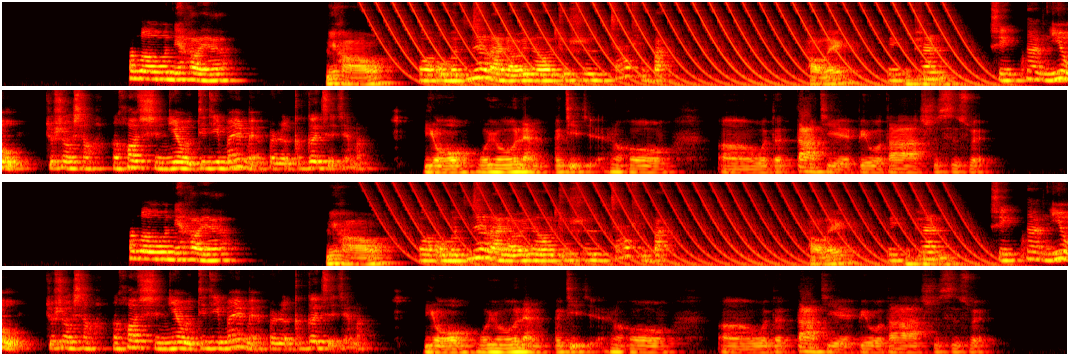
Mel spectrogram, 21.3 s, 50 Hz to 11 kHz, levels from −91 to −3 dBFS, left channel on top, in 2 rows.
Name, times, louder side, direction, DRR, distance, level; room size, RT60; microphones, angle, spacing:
voice 1, 1.3-2.3 4.2-6.7 8.9-9.4 9.9-14.3, left 2 dB, 20° left, 2.6 m, -30 dB
voice 2, 3.2-3.9 8.0-8.6 9.0-9.5 14.9-20.4, left 1 dB, 75° left, 1.8 m, -34 dB
sound 1, 3.5-10.3, left 5 dB, 35° left, 0.9 m, -41 dB
15.0 x 6.5 x 3.4 m
head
